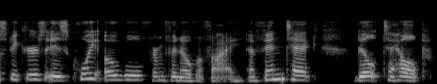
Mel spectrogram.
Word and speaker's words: Finovifi: Am I saying the name of your company right, Finovifi? Yes, you are. It's pronounced different ways by other people, but that is correct.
